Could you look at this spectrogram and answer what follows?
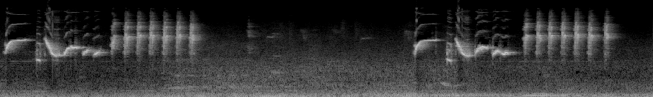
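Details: Orange-headed thrush singing to prompt other thrushes to sing: a downward slurred whistle, then a fast rhythmic string of about ten high, buzzy repeated notes. The pattern comes twice, with a quiet gap between.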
